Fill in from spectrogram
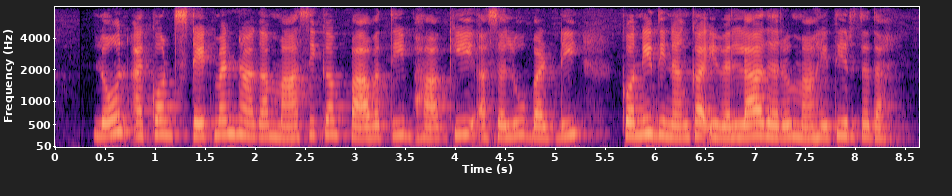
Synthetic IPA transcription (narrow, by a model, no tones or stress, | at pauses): loːnɐkɐwɳʈsʈeːʈmeɳʈnaːɡɐmaːsikɐpaːʋɐt̪ibʱaːkiɐsɐlubɐɖːi | konːid̪inɐŋkɐʔiʋɛlːaːd̪ɐɾumaːɦit̪iːɾt̪ːɐd̪ɐ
